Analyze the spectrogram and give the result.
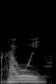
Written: havui

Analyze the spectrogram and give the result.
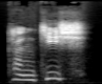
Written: kankyix

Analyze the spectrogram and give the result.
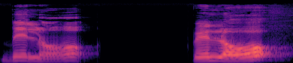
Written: beloo

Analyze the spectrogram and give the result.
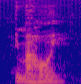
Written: mahoi

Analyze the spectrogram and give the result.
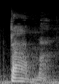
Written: tama

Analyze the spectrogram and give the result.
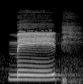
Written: medih

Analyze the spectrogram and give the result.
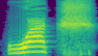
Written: wakx

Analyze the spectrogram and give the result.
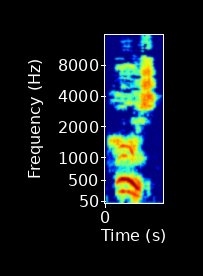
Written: guëzh

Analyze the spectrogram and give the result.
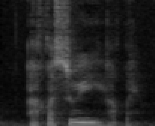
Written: hagasuihage

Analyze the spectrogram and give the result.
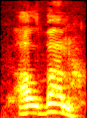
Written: albaan

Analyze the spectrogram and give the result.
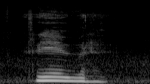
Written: rehwiir

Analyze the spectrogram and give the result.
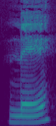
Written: ne

